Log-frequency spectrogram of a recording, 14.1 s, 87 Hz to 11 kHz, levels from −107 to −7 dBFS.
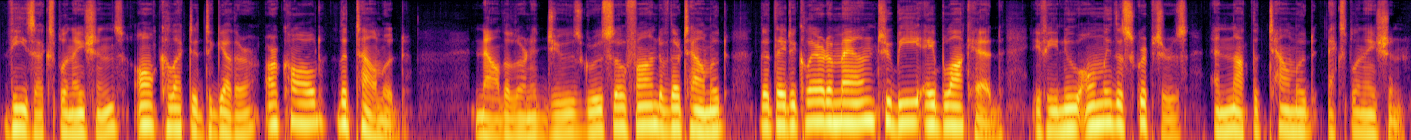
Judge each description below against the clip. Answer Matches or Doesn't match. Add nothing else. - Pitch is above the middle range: Doesn't match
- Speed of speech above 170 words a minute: Doesn't match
